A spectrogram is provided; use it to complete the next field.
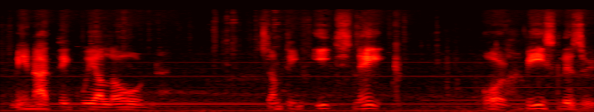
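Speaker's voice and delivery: hushed, quiet whisper. In character, telling the others in a low voice. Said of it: "I tell them in a low voice".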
